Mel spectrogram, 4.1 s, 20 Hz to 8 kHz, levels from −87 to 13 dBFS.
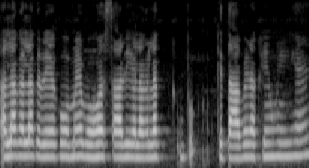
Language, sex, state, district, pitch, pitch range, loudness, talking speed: Hindi, female, Uttar Pradesh, Lalitpur, 230 Hz, 230-240 Hz, -15 LUFS, 175 wpm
